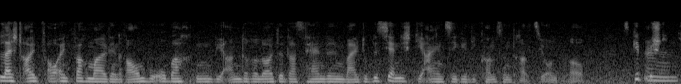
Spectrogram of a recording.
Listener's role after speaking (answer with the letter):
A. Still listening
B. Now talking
A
